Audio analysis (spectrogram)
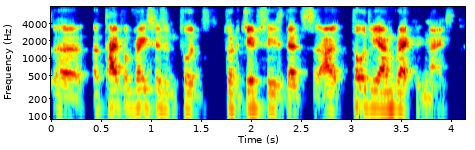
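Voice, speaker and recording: A man with a Romanian accent talks through a casual podcast chat in an earnest, halting way, restarting his sentences often. His pitch sits in the middle range. The sound is a little dull and lo-fi. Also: steady tone, fairly bright tone. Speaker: podcast host, comedian.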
